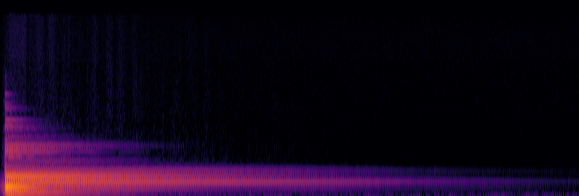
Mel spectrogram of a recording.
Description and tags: G#, on a nylon strung guitar. belongs to samplepack "Notes on nylon guitar".
nylon, strings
